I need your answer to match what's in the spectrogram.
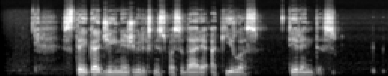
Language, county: Lithuanian, Klaipėda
